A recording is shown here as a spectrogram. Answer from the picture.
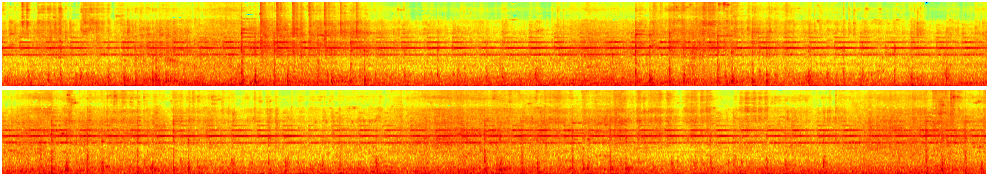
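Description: Freight train of tank cars rolling past at close range: a steady rumble of the wheels with repeated clickety-clack over the rail joints. A steady high-pitched ringing tone runs over it throughout.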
